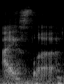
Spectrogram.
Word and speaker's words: Isla: was Isla, and then I thought it was Isla, but it is Isla.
